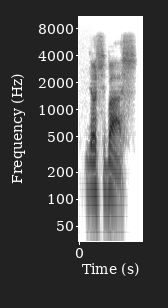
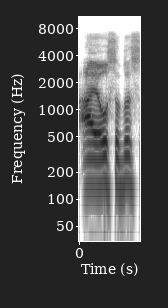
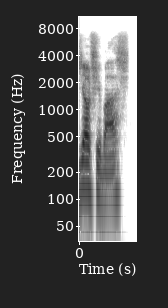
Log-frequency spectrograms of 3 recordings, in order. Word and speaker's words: Iosivas: yosa y yosibash yeah Yoshi bash yeah if you look at his name it look like uh iosivas or something like that but it's Yoshi bash so last season they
